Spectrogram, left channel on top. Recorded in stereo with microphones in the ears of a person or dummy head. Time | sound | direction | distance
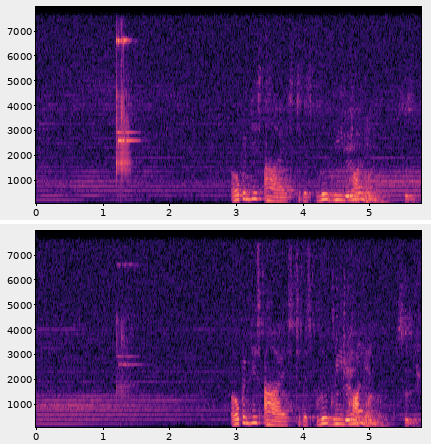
1.2 | a rattle | 70° left (ahead or behind) | 1.2 m
2.9 | a woman speaking | 55° right (ahead or behind) | 1.5 m
4.4 | a man speaking | 85° right | 3 m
